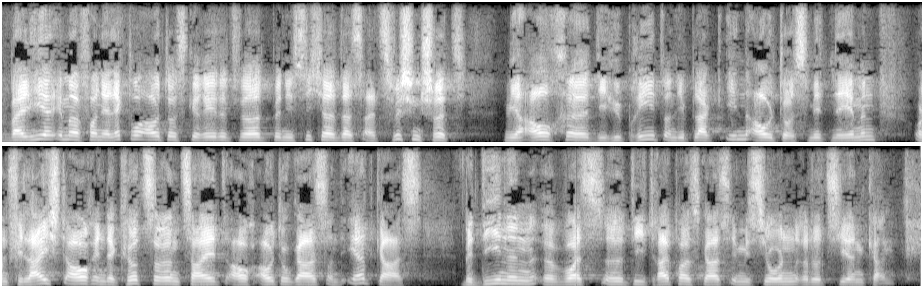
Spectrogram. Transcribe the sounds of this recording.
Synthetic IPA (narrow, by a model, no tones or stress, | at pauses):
vaɪlhiːɐʔɪmɐfɔnelɛk̚tʁ̥oaʊtosɡ̥əʁeːdətv̥ɪɐt̚b̥ɪnɪçz̥ɪçɐdasalst͡sv̥ɪʃn̩ʃʁ̥ɪt | viːɐʔaʊxdiːɦybʁiːtʊnt̚d̥iːplakɪnʔaʊtosmɪtneːmən | ʊntfɪlaɪçtaʊxɪndeːɐkʰʏɐt͡səʁənt͡saɪtʰaʊxʔaʊtoɡaːsʊntʔeːɐtɡ̥aːs | b̥ədiːnənvasdiːtʁ̥aɪphaʊsɡ̥aːsemɪsjoːnənʁedʊt͡siːʁənkʰa̰n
